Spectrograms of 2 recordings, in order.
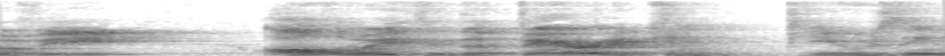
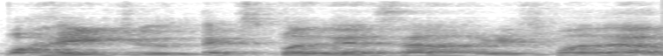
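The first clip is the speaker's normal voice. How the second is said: play-acted haughty, demanding, snooty, needling tone; 2 semitones lower, 7 dB quieter than usual. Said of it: "really kind of snobby".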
